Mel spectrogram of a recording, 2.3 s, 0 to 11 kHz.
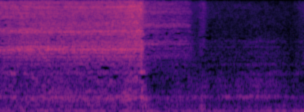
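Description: About a second of steady hiss from a puff on a sub-ohm vape tank, the Horizon Falcon King firing at 80 watts, then it cuts off.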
